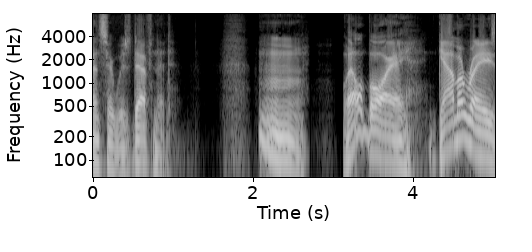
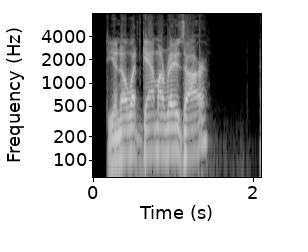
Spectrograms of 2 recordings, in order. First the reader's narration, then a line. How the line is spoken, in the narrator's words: asked Bogert sharply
